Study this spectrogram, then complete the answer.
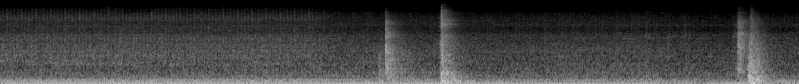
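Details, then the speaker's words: Honda CRX with a rebuilt B20/VTEC engine after blocking the intake manifold vacuum nipple and venting the crankcase breather, curing an earlier high-pitched noise: steady, even idle hum, no whistle or hiss, a couple of door clunks; normal idle. "I got a couple more things to tidy up on it it runs right"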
